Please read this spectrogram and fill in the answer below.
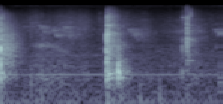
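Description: Wooden pieces knocked down on a workbench: three sharp wooden knocks, the first the loudest, the next about a second later and a lighter one near the end.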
